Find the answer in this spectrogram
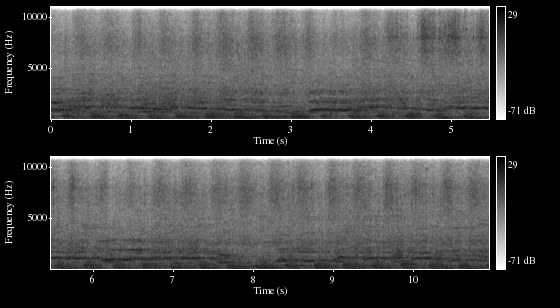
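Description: Powwow drum group singing in high voices over a steady drumbeat of about two beats a second, with the metal cones of jingle dresses shaking along.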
